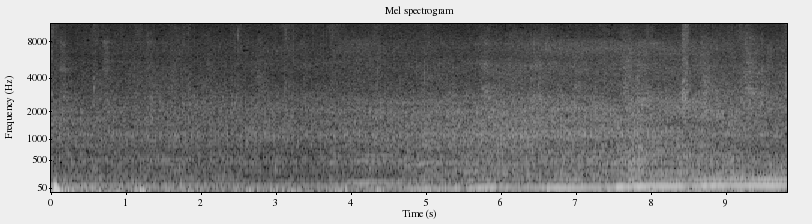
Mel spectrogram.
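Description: A motor vehicle approaching and passing on the street, its low engine hum growing louder through the second half and loudest near the end.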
